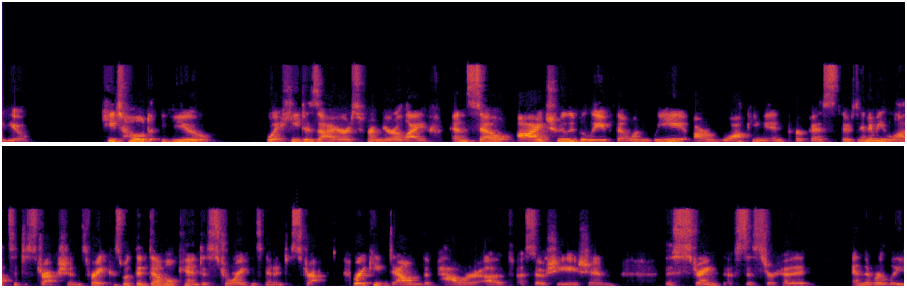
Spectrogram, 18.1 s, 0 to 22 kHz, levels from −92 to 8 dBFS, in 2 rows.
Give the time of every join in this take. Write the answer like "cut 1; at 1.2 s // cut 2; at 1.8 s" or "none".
cut 1; at 12.3 s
